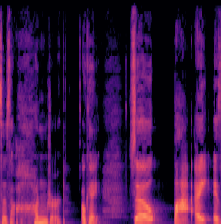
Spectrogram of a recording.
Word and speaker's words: 百: explains why does this a hundred okay so by is how it's pronounced simplified traditional looks exactly the same which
